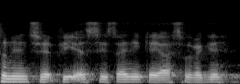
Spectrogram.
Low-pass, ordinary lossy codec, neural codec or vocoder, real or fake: none; none; codec, 16 kHz, 1.1 kbps, Voila-Tokenizer; fake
